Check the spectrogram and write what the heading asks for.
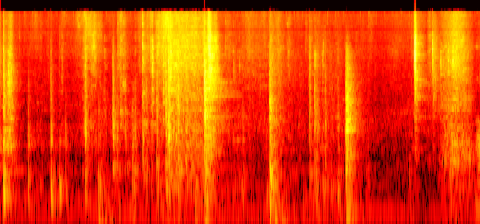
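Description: Handling clatter of an air fryer's basket and metal wire rack: a string of short knocks and light rattles, with a longer scraping slide about two seconds in.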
